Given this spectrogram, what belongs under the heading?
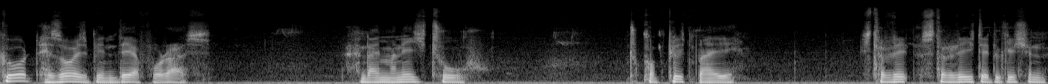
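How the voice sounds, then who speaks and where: Fairly slow speech from a man, with long, frequent pauses and noticeable background noise. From Kenya, Kiambu County. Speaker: retired engineer. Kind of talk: interview. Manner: halting.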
